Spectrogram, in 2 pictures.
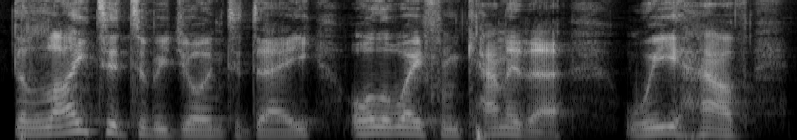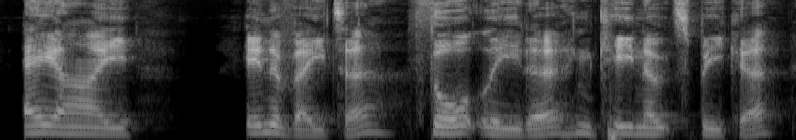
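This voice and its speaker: A man's voice: medium pitch, normal speed. A man hosting a podcast, giving an upbeat, welcoming introduction to his guest. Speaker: podcast host.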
